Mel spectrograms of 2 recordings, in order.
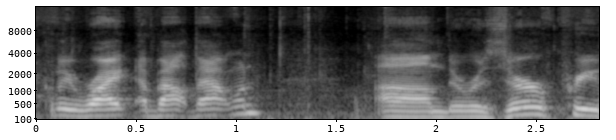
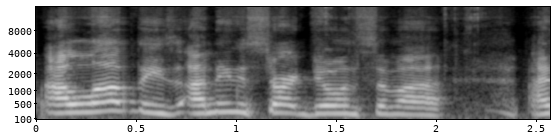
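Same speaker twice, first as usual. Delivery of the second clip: high, loud burst of delight; 9 semitones higher, 7 dB louder than usual. Real, not acted. Dad showing the fair hat to viewers, loud and delighted. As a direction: gush over the toy.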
